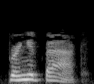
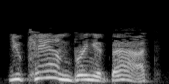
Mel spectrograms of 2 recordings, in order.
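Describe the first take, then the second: First: Said in the usual way. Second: Slow, with "can" pushed hard and loud; stress on can. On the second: Acted. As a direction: lean into "can" as a firm demand. Eve insists, stressing can.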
